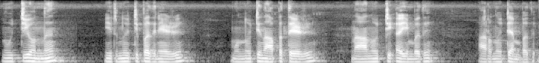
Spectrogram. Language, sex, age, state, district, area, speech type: Malayalam, male, 18-30, Kerala, Kannur, rural, spontaneous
